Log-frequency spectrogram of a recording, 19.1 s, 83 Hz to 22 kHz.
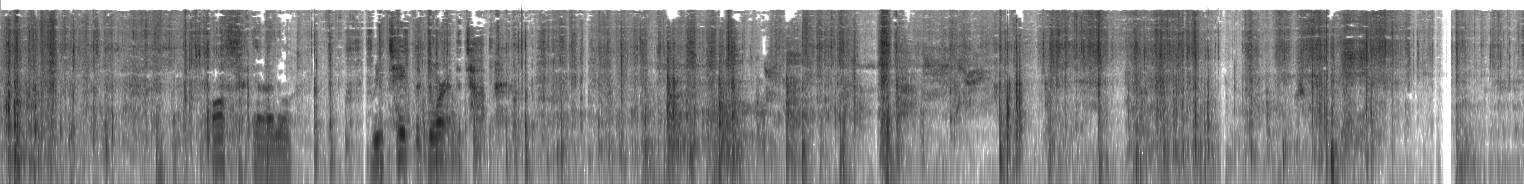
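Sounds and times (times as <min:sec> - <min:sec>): cardboard box rustling: 0:00.0 - 0:11.2, 0:12.5 - 0:19.0.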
